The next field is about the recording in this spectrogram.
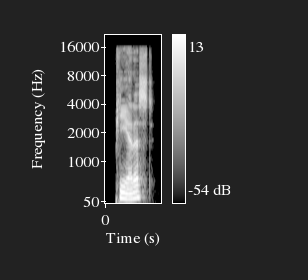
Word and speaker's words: pianist: Is it pronounced pianist? I thought it was pronounced penis. – No, I don't think so. – The A is in there. You don't have to emphasize it as much as I did. It's like pianist, but that A still needs to make it in.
